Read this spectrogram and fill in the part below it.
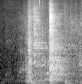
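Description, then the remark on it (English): A door is opened as a guest enters, with a short run of bumps, rattles and a scraping swing, ending in a sharp clunk as it moves against its frame. “Doors unlocked. Go away. Come on in.”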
